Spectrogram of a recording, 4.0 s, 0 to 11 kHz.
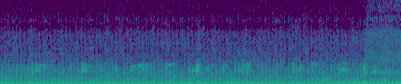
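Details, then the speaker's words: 1992 Toyota Townace diesel camper, first start after a timing belt replacement: quiet, steady idle with an even low thrum and faint regular clatter, nothing odd standing out; no weird sounds, job successful. "Okay, I think we did it. No weird sounds. Let's go."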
